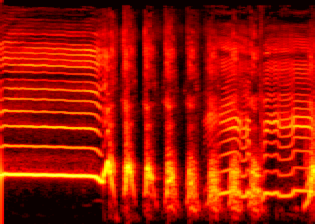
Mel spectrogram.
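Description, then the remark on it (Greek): A steady, drawn-out tone gives way to a quick run of about six sharp, fairly loud barks from a hound at midday, then a wavering, whine-like sustained sound. “Γιατί γαυγίζεις μεσημεριάτικα? Θα σηκώσεις όλη την γειτονιά στο πόδι.”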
